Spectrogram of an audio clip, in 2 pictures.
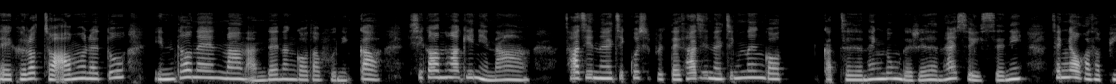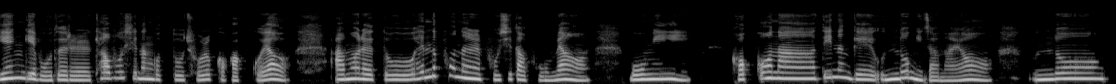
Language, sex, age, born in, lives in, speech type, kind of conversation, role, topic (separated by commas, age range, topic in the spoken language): Korean, female, 25-29, South Korea, United States, conversation, advice, advisor, 일상에서 마음챙김을 간단히 시작하려면 구체적으로 어떻게 하면 좋을까요?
